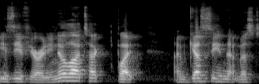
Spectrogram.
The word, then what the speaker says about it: LaTeX: it's spelled um so this word right here which is exactly the same spelling as latex in the sense of that rubbery stuff is pronounced la tech in the context of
